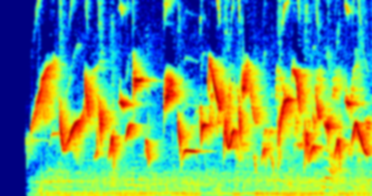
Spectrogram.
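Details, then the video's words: Blackthroat, a small imported cage bird, singing non-stop: a rapid stream of high whistled and slurred notes, many rising or falling sweeps crowded together with barely a pause. "burung master kicau blackthout"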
